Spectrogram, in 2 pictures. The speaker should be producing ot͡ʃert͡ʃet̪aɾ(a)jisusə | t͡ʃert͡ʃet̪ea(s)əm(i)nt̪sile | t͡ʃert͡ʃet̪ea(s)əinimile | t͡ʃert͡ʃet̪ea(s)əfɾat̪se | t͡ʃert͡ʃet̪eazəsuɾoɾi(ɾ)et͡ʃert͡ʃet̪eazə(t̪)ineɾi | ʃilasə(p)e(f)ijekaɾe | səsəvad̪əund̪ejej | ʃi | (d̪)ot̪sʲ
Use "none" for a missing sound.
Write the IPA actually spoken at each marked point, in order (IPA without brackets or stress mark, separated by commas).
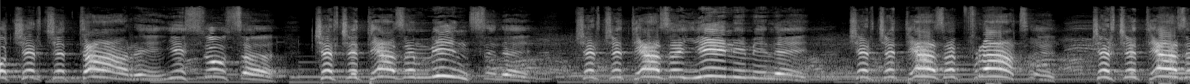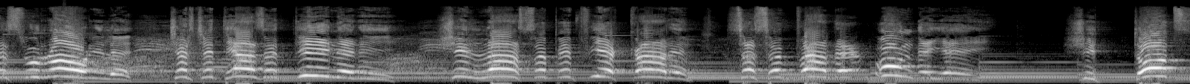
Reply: e, z, i, z, z, l, t̪, p, f, t̪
